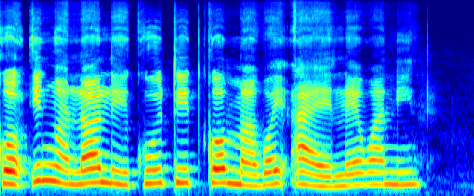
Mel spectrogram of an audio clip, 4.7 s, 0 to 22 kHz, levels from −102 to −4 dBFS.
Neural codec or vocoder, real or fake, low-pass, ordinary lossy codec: codec, 44.1 kHz, 7.8 kbps, Pupu-Codec; fake; none; none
